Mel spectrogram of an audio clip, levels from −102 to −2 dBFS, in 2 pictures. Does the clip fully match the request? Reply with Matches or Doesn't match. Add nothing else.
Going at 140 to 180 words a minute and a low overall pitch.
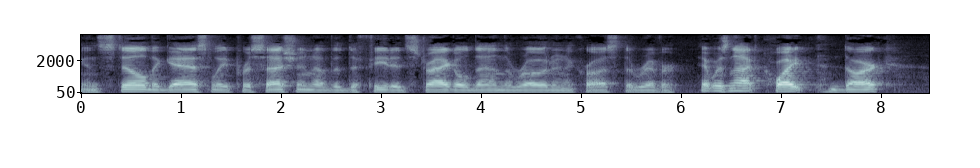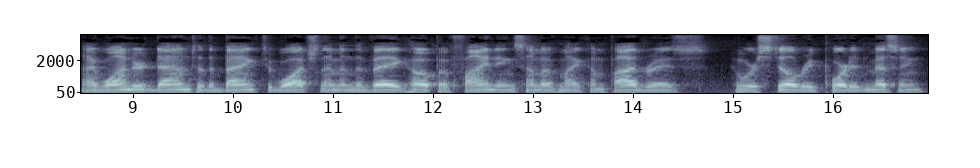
Matches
